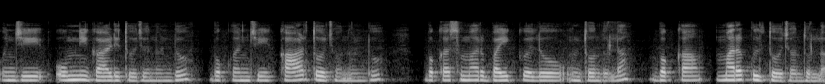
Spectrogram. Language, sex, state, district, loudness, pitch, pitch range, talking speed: Tulu, female, Karnataka, Dakshina Kannada, -19 LUFS, 190 Hz, 185-200 Hz, 110 wpm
